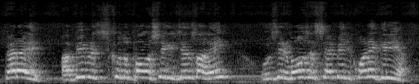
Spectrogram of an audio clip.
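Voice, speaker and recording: A man with a Brazilian Portuguese accent preaching a fervent Pentecostal sermon, often repeating catchphrases and shouting praise. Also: very high-pitched, very fast. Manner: fervent, repeats "entenda isso aqui", exclaims aleluia. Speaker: evangelist preacher. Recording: echoey room with faint music. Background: faint music.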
